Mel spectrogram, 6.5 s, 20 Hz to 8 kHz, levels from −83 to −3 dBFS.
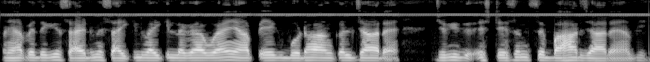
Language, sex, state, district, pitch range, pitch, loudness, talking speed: Hindi, male, Bihar, West Champaran, 120-130 Hz, 125 Hz, -19 LUFS, 260 wpm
